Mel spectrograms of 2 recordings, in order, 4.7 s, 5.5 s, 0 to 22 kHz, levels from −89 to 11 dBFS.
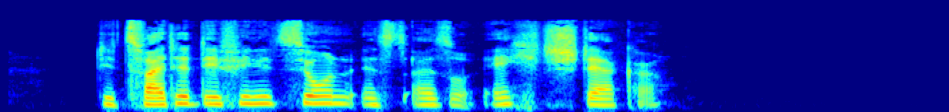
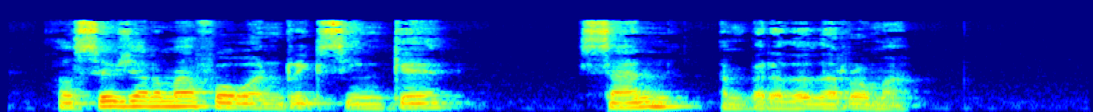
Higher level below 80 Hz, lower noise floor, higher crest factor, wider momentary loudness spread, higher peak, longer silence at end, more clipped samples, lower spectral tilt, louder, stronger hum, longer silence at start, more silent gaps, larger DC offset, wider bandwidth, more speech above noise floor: second, -70 dBFS vs -54 dBFS; first, -86 dBFS vs -71 dBFS; about the same, 24 dB vs 20 dB; about the same, 13 LU vs 14 LU; about the same, 0 dBFS vs -2 dBFS; first, 1.45 s vs 0.95 s; neither; about the same, -3 dB/octave vs -4 dB/octave; second, -23 LUFS vs -20 LUFS; first, 50 Hz at -50 dBFS vs none; first, 0.5 s vs 0.3 s; neither; neither; about the same, 11.5 kHz vs 11.5 kHz; first, 63 dB vs 51 dB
